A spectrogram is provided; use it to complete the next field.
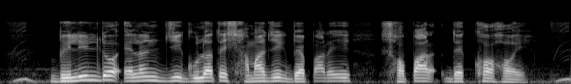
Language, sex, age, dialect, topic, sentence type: Bengali, male, 18-24, Jharkhandi, banking, statement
